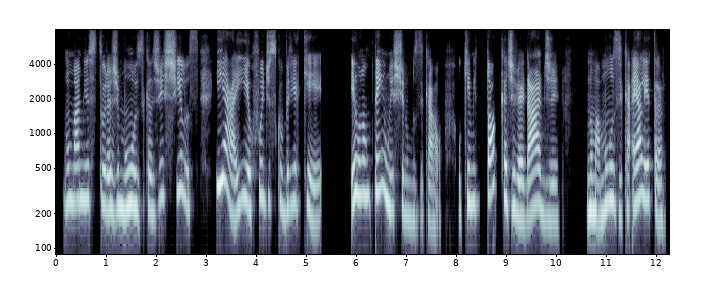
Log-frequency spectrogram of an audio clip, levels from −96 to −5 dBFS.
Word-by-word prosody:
um 245 +2 -4 0.2
mistura 255 -4 -1
de 230 +2 -1
músicas, 225 -2 0
de 260 +7 -5
estilos. 285 -6 -1 0.4
E 375 +3 +6
aí 255 - 0
eu 225 - +3
fui 280 +5 -4
descobrir 245 -1 -4
que 180 -7 -3 0.6
eu 290 +1 +4
não 290 0 -1
tenho 310 +2 +3
um 250 - +2
estilo 215 -2 -2
musical; 180 0 -5 0.3
o - - -8
que 255 -2 -1
me 245 0 -4 0.2
toca 290 -3 +4
de 225 -1 +1
verdade 190 -2 +2 0.5
numa 200 -3 +1
música, 220 -1 -1
é 245 +2 +5
a 275 - +8
letra. 265 -10 0
235 Hz, 140 wpm, -23 LUFS, 205-270 Hz, 0.6 s, a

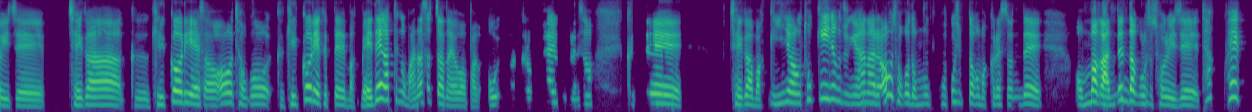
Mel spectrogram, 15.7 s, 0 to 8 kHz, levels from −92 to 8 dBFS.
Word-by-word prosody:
거기서 200 - -2
이제 175 -2 -4 0.3
제가 210 -1 +1
그 185 -2 -12
길거리에서 220 - +1
"어, 265 +1 +1
저거" 225 -1 -5
그 185 - -18
길거리에 275 - +2
그때 225 -4 -3
막 - - -10
매대 200 - +5
같은 340 -2 +2
거 265 - -9
많았었잖아요. 240 - -3
막 170 -2 -9
옷 425 +2 -6
막 - - -19
그런 - - -13
거 - - -67
팔고 280 -2 0
그래서 225 +6 -10 0.4
그때 240 -6 +3 0.6
제가 220 -1 0
막 185 -1 -5
인형, 255 +2 0
토끼 350 +5 +5
인형 360 -3 +2
중에 235 -3 -6
하나를 255 -1 +1
"어, 470 - +3
저거 255 - -6
너무 225 +1 -9
갖고 230 +6 -11
싶다."고 255 -4 -6
막 195 - -11
그랬었는데 215 0 -3 0.4
엄마가 235 +4 +6
안 205 +1 +3
된다고 305 -3 +4
그래서 230 -1 -8
저를 210 -1 -4
이제 195 +1 -3
탁, 385 +2 -10 0.2
획 405 0 +4
230 Hz, 360 characters per minute, -21 LUFS, 205-270 Hz, 0.6 s, 엄마가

